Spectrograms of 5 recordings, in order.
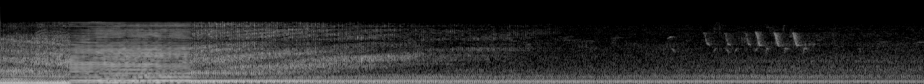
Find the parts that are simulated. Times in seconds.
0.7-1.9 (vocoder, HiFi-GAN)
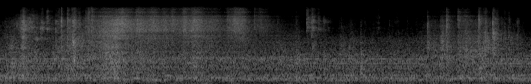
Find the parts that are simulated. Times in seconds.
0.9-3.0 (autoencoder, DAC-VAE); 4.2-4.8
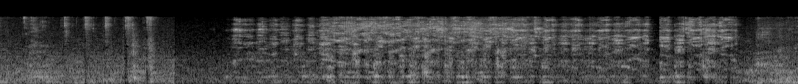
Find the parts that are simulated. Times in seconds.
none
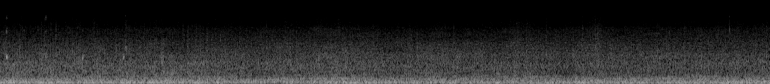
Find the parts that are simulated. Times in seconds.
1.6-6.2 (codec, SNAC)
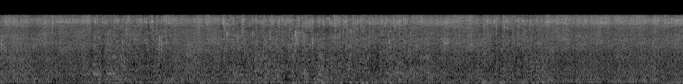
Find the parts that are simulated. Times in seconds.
0.0-0.9 (autoencoder, DAC-VAE); 1.7-2.2; 4.2-4.8; 5.4-6.8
